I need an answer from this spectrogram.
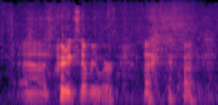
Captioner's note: laughter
